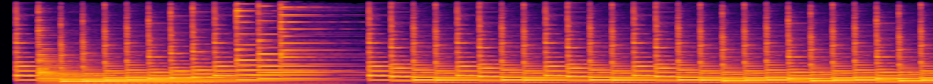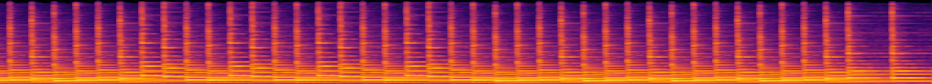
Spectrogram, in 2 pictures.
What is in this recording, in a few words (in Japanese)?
和風BGM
